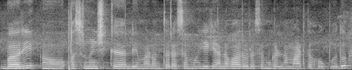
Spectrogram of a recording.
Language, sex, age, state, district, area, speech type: Kannada, female, 18-30, Karnataka, Mandya, rural, spontaneous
